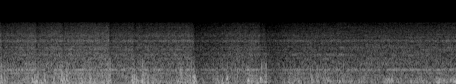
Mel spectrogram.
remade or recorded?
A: recorded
